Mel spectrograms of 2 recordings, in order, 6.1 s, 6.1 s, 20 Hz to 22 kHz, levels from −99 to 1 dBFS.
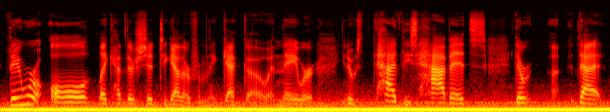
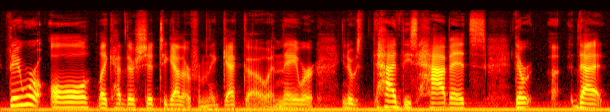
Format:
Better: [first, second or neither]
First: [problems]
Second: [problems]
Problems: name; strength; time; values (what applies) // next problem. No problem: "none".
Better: second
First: low rumble; loud; throughout; 2 dB below the speech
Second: low rumble; faint; throughout; 25 dB below the speech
